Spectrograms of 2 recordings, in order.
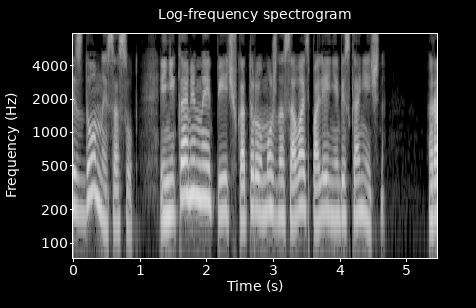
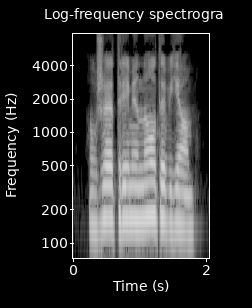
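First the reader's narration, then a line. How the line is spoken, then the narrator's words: Displeased exhale. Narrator (Russian): недовольно выдохнул Стайн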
